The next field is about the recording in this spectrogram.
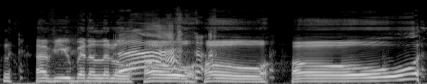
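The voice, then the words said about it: Santa Claus radio voice. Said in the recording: “Radio Santa”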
